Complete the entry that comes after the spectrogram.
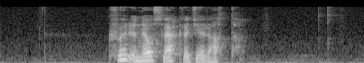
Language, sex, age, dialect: Faroese, female, 36-60, Norðurstreymoy/Eysturoy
